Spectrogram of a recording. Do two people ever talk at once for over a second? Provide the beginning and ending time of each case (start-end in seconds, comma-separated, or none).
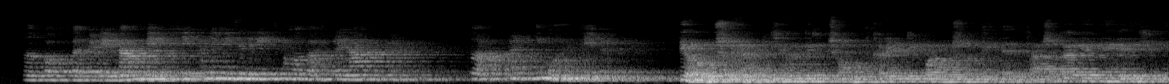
none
